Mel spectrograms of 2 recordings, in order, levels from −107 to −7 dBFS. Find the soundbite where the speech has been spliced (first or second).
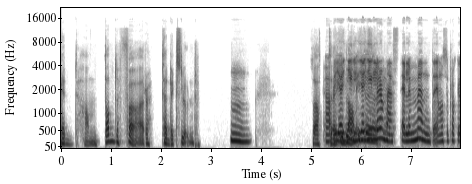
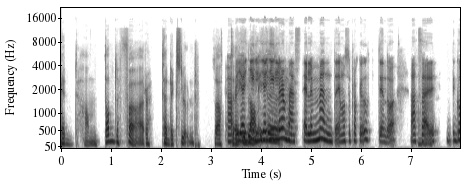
second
